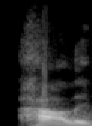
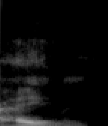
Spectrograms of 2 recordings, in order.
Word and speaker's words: Halle: to pronounce Holly because I always want to call her Haley but it's Holly like it's in Holly Berry so The Little Mermaid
